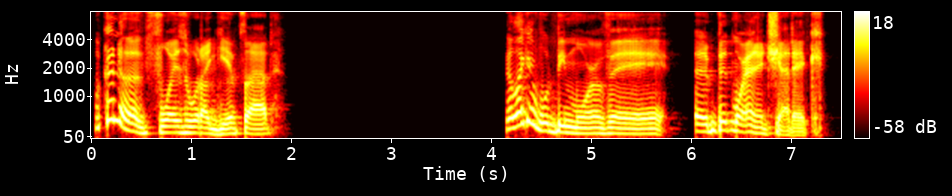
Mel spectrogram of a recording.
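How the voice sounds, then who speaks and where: A streamer of mid-range pitch chatting casually and muttering to themselves while working, often repeating words. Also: wildly swooping pitch, unhurried, pauses often.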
